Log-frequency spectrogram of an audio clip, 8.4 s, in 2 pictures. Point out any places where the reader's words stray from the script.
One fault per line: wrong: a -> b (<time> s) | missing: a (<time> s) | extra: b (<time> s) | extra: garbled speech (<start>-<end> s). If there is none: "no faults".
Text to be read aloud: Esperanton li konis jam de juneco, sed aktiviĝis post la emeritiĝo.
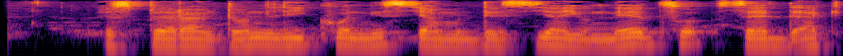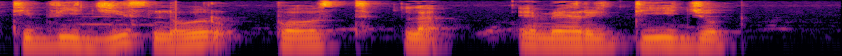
extra: sia (2.6 s)
extra: nur (5.1 s)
